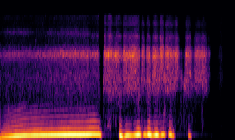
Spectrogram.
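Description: A voice imitates a lawnmower: a steady, buzzing engine drone for about two seconds, then a sputtering, wobbling rumble that breaks up and cuts out.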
